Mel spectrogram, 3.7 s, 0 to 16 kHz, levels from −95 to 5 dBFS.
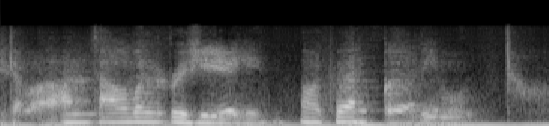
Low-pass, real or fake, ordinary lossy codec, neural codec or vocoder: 7.2 kHz; fake; none; codec, 16 kHz, 0.5 kbps, X-Codec, HuBERT features, trained on general audio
